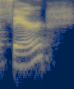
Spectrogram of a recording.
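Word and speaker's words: Faire: stockists yes 100 so there's this website called Fair it's spelled f-a-i-r-e and um you can list your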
